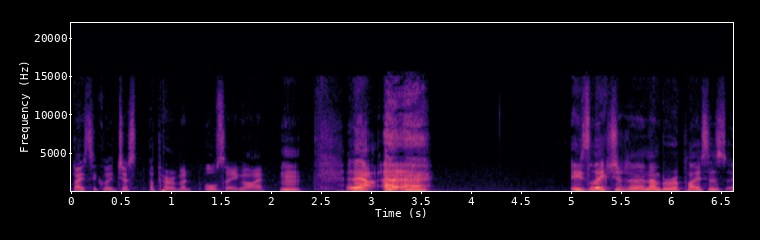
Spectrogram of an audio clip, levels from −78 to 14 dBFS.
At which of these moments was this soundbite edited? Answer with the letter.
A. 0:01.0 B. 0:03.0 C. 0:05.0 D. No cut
B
